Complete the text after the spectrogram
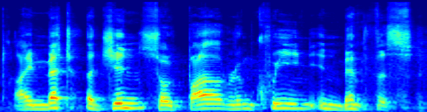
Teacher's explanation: most of those lines should be in diamond pentometer that is five units called feet with a relatively weak syllable followed by a relatively heavily stressed syllable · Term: iambic pentameter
